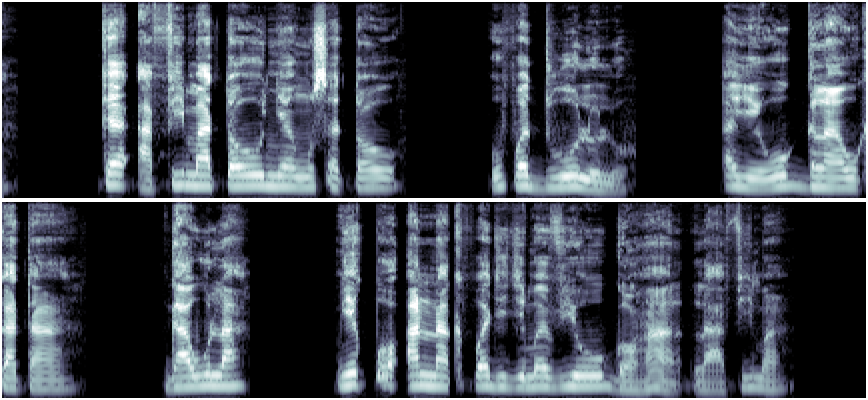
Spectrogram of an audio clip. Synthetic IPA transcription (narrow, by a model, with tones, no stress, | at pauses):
kkɛ˦ʔa˨fi˦mã˦t̪ɔ˦wo˦ɲɛ̃˦ŋũ˦sɛ˦t̪ɔ˦wo˦ | wo˦ɸɛ˦d̪u˦wo˦lo˨lo̰˨ | e˦jɛ˦wo˦ɡl̃ã˦wo˦ka˦t̪ã˦ | ɡa˨wu˦la˦ | mĩ˦ɛ˦k͡pɔ˦ʔa˦nã˦kɸɛ˦d͡ʑi˦d͡ʑi˦mɛ̃˦vi˦wo˦ɡɔ̃˨ɦã˦lɛ˨a̰˨fi˦mã˦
